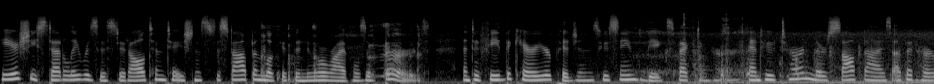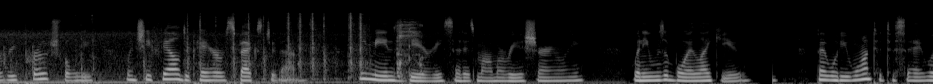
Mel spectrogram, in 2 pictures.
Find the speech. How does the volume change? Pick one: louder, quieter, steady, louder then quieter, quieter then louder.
steady.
